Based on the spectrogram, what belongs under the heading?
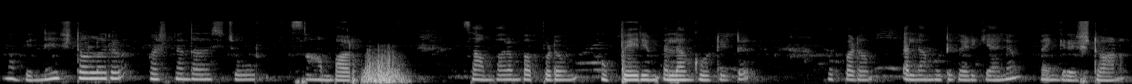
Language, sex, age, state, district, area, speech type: Malayalam, female, 18-30, Kerala, Wayanad, rural, spontaneous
